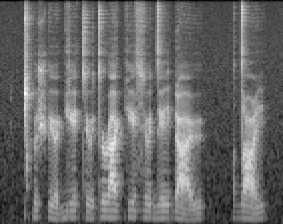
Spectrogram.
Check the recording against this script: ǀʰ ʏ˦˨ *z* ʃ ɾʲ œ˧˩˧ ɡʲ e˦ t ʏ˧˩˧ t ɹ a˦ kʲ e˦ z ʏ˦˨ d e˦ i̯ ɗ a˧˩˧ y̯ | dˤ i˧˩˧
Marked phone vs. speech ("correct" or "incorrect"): incorrect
